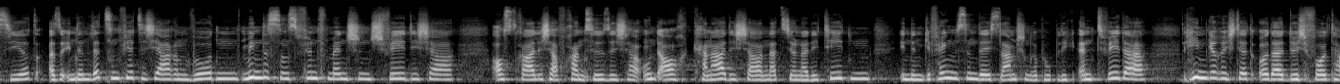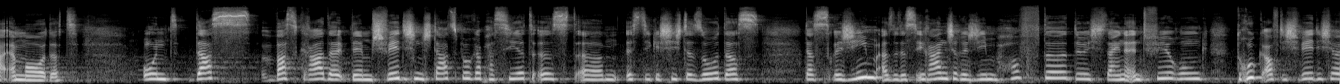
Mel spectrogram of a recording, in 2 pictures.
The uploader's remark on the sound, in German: LIVE aus der US-Botschaft in Berlin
